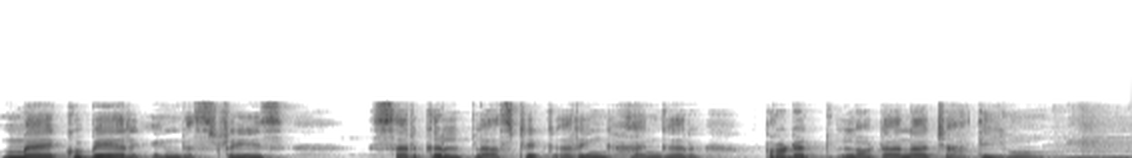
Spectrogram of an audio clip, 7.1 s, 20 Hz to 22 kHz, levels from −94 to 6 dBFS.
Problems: none marked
